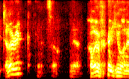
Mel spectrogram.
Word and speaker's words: Telerik: right or wrong uh we love saying uh telerik a lot of folks say telerik so yeah however you want to do it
